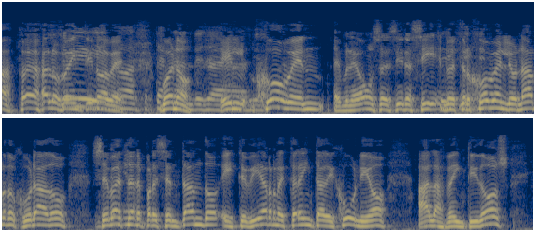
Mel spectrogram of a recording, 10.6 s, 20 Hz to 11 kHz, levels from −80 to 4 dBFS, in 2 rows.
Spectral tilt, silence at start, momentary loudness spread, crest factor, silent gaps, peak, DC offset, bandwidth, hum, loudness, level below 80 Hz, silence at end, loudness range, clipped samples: -8.5 dB/octave; 0 s; 4 LU; 14 dB; none; -8 dBFS; under 0.1%; 6.6 kHz; none; -22 LUFS; -48 dBFS; 0 s; 1 LU; under 0.1%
